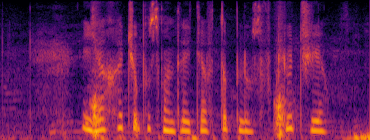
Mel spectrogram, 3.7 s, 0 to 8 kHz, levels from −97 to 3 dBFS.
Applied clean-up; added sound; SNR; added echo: none; Whoosh, swoosh, swish; 0 dB; none.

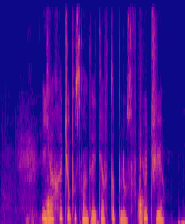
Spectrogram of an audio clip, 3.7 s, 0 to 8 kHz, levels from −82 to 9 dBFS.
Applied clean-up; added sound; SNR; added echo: neural mask model RNNoise.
